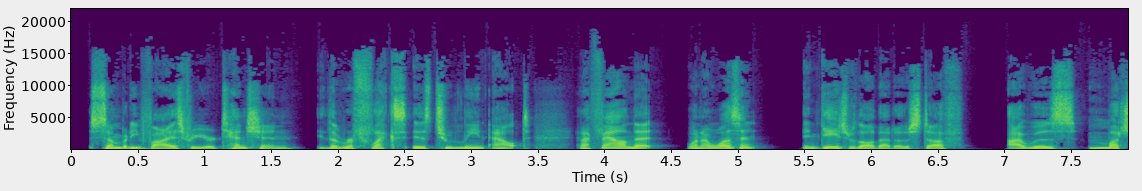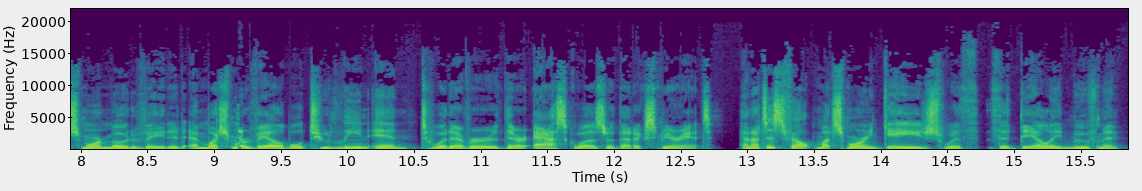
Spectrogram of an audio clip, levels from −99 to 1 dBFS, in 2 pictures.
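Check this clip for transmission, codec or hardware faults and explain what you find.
One fault is present: damaged data in a compressed stream, from 9.13 to 9.22 s in the speech. For about 80 ms the decoder hits corrupted frame data, misreads it, loses sync and hunts for the next valid frame header. The result is a brief glitch that breaks the flow. On a spectrogram it appears as a short vertical disturbance unrelated to the surrounding harmonics; the waveform shows an abrupt discontinuity there.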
